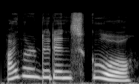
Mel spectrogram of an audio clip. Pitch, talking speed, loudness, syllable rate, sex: 285 Hz, 215 wpm, -15 LUFS, 4.9 syllables/s, female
